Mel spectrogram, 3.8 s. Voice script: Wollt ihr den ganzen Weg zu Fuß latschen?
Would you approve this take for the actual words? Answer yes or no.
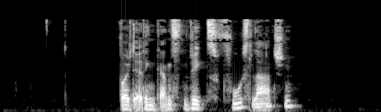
yes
